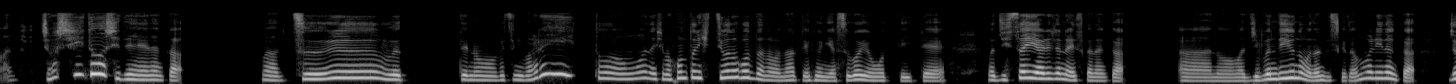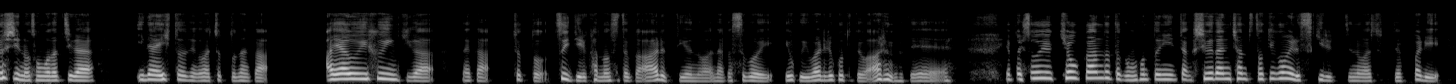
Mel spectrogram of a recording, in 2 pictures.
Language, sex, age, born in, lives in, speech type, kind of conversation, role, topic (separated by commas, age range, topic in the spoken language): Japanese, female, 20-24, Japan, Japan, conversation, podcast, guest, 相手の話をうまく聴くには、どうすればいいですか？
